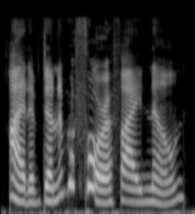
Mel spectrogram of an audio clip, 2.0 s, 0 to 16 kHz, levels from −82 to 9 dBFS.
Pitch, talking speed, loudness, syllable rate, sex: 250 Hz, 245 wpm, -17 LUFS, 6.4 syllables/s, female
